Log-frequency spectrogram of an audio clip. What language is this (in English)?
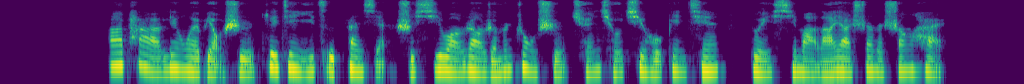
Chinese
